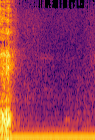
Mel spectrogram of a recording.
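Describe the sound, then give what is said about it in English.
A single short, breathy, loud whoosh as a fire doused with too much lighter fluid catches from a match, over in a quarter second, then only a steady low electrical hum remains. “Have you ever been building a fire and you put too much lighter fluid on it and you set a match to it? What do you hear?”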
